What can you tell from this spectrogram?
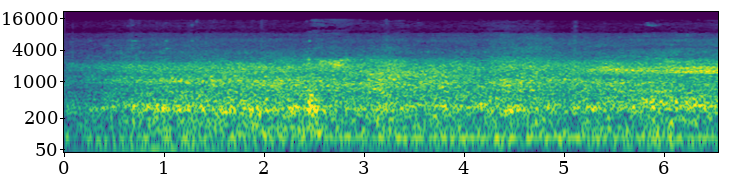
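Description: Steady running noise of an idling diesel truck engine: a constant low hum under broad noise, swelling a little over the first second and then holding even.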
